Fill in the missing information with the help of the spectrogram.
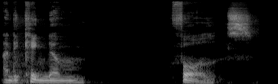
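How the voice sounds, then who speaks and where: A man with a Caribbean accent reading his own story aloud in a theatrical way, with deliberate pauses. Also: low voice, husky. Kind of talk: dramatic storytelling.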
